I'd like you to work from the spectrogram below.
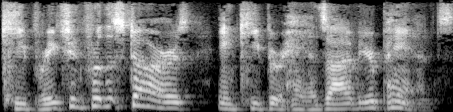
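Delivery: radio DJ style voice. Retelling a friend's joke line done as Casey Kasem: Casey Kasem impression. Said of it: "does a great Casey Kasem impersonation".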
